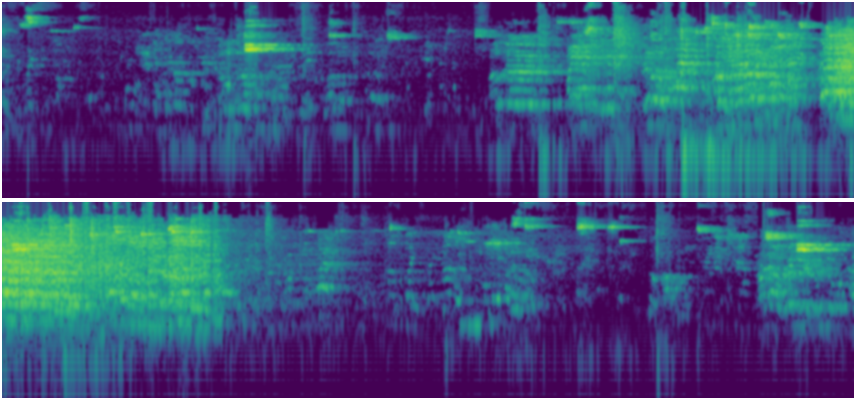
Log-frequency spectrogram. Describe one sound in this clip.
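Players call out and shout to each other on the court.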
